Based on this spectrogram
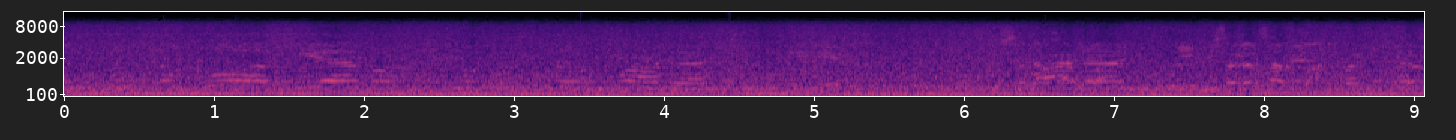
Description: A boat motor with an adult male talking in the background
